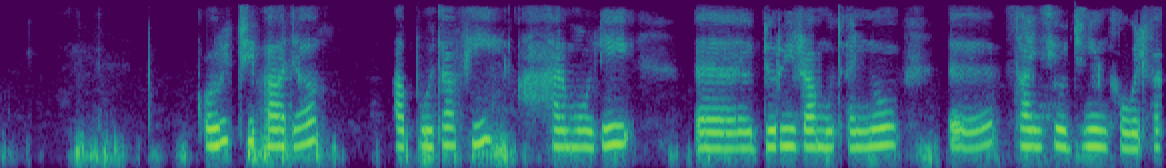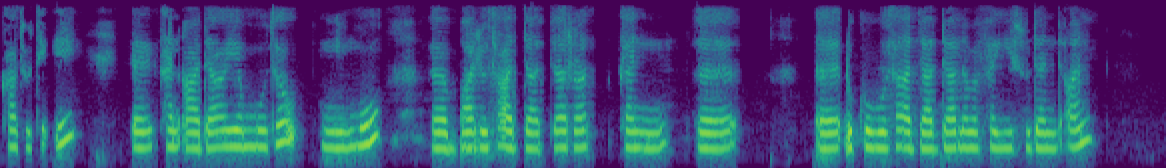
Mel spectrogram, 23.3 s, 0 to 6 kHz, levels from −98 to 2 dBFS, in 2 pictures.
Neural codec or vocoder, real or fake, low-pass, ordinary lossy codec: vocoder, 22.05 kHz, 80 mel bands, WaveNeXt; fake; 5.4 kHz; AAC, 24 kbps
